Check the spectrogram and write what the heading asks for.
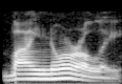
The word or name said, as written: binaurally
